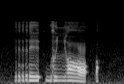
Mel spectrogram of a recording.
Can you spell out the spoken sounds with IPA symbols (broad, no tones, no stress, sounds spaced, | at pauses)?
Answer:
r i ʔ ɡ u ʎ ɔ ʔ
